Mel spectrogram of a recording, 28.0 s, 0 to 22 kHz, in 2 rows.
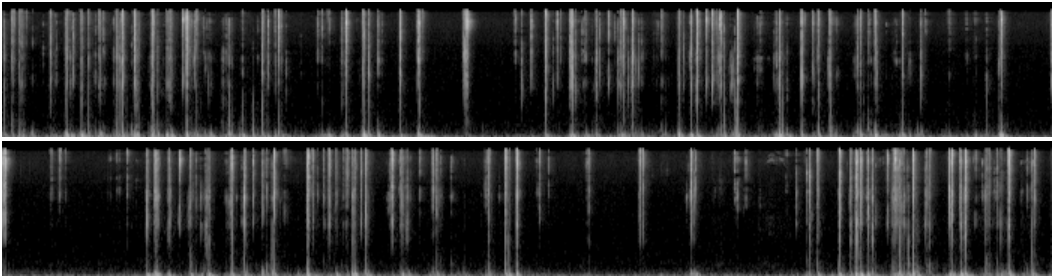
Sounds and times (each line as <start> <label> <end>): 24.6 Pad lock being picked 27.8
